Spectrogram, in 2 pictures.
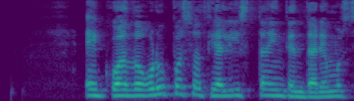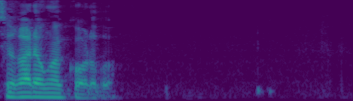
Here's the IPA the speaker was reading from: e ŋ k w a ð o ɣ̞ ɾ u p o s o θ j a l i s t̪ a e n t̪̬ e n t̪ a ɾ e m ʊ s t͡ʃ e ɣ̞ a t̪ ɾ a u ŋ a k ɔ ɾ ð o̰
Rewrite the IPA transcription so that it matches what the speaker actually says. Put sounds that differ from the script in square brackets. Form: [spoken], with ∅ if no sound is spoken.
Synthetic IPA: e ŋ k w a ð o ɣ̞ ɾ u p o s o θ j a l i s t̪ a [i] n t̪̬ e n t̪ a ɾ e m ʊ s t͡ʃ e ɣ̞ a [∅] ɾ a u ŋ a k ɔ ɾ ð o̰

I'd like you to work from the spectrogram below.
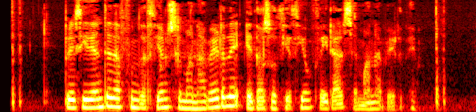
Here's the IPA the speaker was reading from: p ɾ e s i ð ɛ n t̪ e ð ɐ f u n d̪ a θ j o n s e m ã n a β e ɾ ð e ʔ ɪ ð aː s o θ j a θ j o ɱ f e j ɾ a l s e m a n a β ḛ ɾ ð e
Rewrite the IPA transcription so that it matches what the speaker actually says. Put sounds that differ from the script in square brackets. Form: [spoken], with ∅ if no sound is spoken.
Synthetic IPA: p ɾ e s i ð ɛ n t̪ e ð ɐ f u n d̪ a θ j o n s e m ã n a β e ɾ ð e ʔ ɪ ð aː s o θ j a θ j o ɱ f e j ɾ a l s e m a n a β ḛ ɾ ð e

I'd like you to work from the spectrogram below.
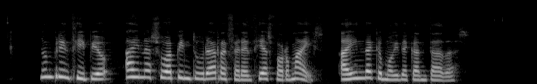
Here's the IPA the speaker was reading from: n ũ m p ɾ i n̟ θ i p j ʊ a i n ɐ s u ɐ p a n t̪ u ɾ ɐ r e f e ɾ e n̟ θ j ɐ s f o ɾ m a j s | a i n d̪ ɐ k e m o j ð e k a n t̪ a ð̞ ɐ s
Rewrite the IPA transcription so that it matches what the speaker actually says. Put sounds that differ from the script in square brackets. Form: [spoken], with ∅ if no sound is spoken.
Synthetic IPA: n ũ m p ɾ i n̟ θ i p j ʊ a [j] n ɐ s u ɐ p [i] n t̪ u ɾ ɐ r e f e ɾ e n̟ θ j ɐ s f o ɾ m a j s | a i n d̪ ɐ k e m o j ð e k a n t̪ a ð̞ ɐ s

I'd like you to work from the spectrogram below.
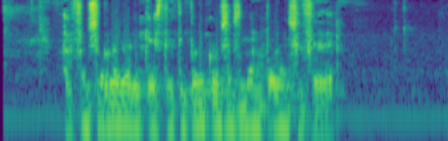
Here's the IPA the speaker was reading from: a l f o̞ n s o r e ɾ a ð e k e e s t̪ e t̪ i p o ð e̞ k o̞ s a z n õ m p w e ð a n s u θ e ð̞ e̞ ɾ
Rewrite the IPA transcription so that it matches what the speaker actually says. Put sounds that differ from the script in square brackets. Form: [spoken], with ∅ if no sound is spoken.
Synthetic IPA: a l f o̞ n s o r e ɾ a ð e k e e s t̪ e t̪ i p o ð e̞ k o̞ s a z n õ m p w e ð [e] n s u θ e ð̞ e̞ ɾ

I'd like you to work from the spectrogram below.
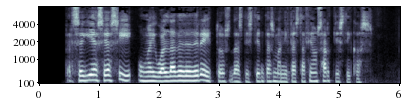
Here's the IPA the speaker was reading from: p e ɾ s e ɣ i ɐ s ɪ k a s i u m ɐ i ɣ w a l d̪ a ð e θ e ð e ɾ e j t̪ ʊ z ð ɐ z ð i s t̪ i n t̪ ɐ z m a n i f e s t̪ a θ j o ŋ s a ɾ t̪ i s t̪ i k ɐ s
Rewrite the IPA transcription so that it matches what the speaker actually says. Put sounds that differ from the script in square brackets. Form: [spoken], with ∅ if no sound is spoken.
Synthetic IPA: p e ɾ s e ɣ i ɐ s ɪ [∅] a s i u [ŋ] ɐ i ɣ w a l d̪ a ð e [ð] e ð e ɾ e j t̪ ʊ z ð ɐ z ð i s t̪ i n t̪ ɐ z m a n i f e s t̪ a θ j o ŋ s a ɾ t̪ i s t̪ i k ɐ s

